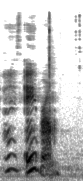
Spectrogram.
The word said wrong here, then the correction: Ibram: Doing it again. Ibram? – Ibram.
